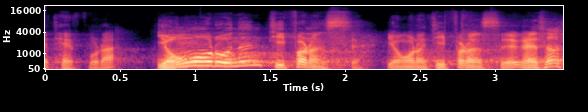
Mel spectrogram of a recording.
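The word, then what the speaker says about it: διαφορά: 그리스어로 차이라는 단어가 데포라라고 읽거든요. 데포라.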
